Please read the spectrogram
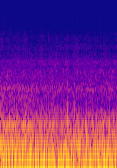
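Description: Motorcycle engine running steadily at road speed, heard from the rider's seat with wind rushing over the microphone.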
